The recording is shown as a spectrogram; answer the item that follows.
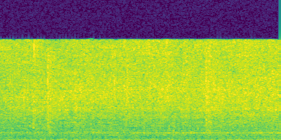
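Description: Steady sizzling hiss of food frying in hot oil in a frying pan, with a low hum underneath.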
